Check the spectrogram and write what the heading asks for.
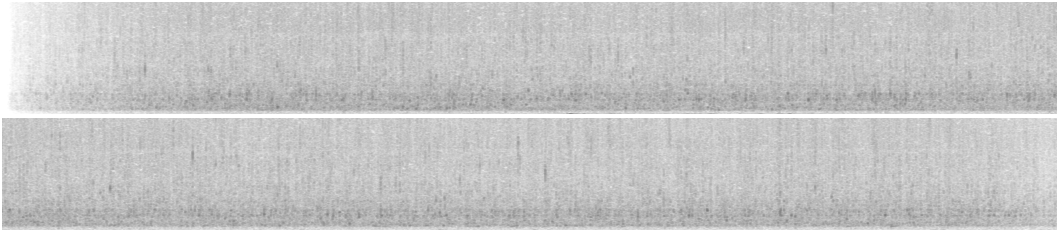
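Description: Running water of a mountain stream: a steady, even rush, fading in over the first second or two and fading out near the end.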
